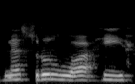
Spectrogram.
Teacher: نصر اللہ، فتح مستقیمہ لام پہ مد حکمی 2 کاؤنٹ الانگیٹ کریں گے۔ نصر اللہ، ہا حلقی سے ہے، سمپل پڑھیں گے · تو صاد کو ہیوی پڑھیں گے، را کو بھی ہیوی پڑھیں گے کیونکہ را پر ضمہ ہے، پیش ہے، تو را پر جب زبر یا پیش ہو تو ہیوی پڑھتے ہیں۔ · لام جلالہ کو بھی ہیوی پڑھیں گے کیونکہ اس سے پہلے ضمہ آ رہا ہے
